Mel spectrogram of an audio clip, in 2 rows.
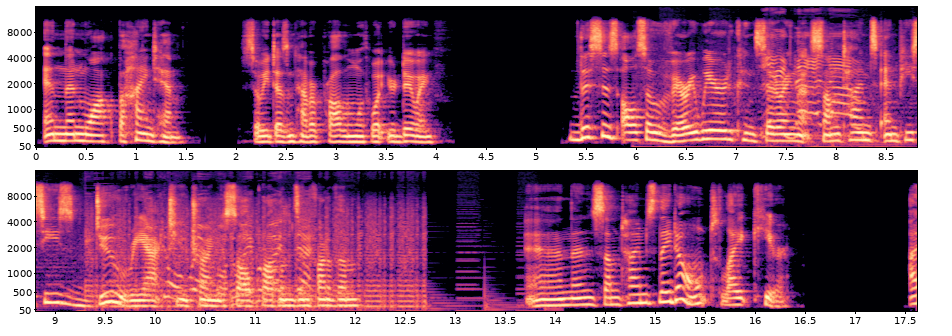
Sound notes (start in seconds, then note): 12.1 buzzing laser; 13.1 tinny MIDI music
